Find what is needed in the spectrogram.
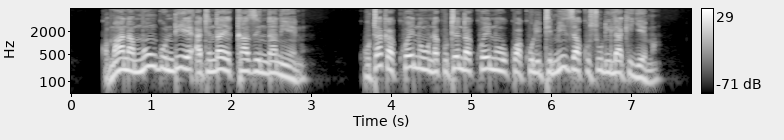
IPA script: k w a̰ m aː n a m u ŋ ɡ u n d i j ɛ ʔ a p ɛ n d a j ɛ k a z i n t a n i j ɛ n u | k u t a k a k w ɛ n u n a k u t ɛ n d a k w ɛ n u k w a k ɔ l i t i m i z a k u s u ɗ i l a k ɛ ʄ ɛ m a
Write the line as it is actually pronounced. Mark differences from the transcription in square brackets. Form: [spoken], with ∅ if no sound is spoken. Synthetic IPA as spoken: k w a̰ m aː n a m u ŋ ɡ u n d i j ɛ ʔ a [t] ɛ n d a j ɛ k a z i n [d] a n i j ɛ n u | k u t a k a k w ɛ n u n a k u t ɛ n d a k w ɛ n u k w a k [u] l i t i m i z a k u s u ɗ i l a k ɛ ʄ ɛ m a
